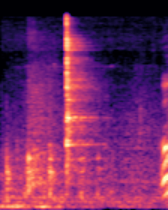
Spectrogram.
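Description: Light knocks of handling and footsteps, then about a second in a single sharp metallic clank with a short ringing tail as a thin metal sample plate is picked up and handled.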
